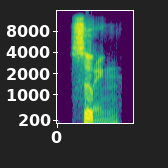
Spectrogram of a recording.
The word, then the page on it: sewing: British English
